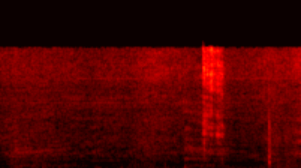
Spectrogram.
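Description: Quiet room tone with a faint steady low hum, and a short soft rustle about a second and a half in.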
